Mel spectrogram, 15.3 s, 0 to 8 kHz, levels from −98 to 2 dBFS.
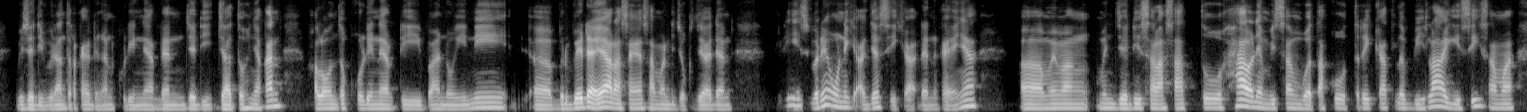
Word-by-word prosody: bisa 100 +1 -1
dibilang 100 +1 0
terkait 100 -1 -3
dengan 100 - -4
kuliner, 95 0 -5
dan 100 -1 -2
jadi 100 -1 -1
jatuhnya 110 +2 +1
kan 160 +4 +4 0.3
kalau 110 0 +4
untuk 115 +1 -4
kuliner 105 -2 -1
di 100 -1 -3
Bandung 100 0 -2
ini, 130 +6 -1 0.2
eee, 100 -1 +2
berbeda 110 +4 +6
ya 140 -2 +9
rasanya 115 0 +1
sama 105 -2 -2
di 100 - -9
Jogja. 100 +1 -2
Dan 95 +2 -3 0.5
ini 185 0 -2
sebenarnya 185 +1 0
unik 140 -4 0
aja 125 +6 0
sih, 95 - -8
Kak, - - -5
dan 95 +1 -5
kayaknya, 140 - -1 0.4
eee, 110 -1 +3
memang 115 0 0
menjadi 120 -1 0
salah 115 -1 +1
satu 115 +1 -2
hal 175 -1 +7
yang 130 - +1
bisa 115 +2 -2
membuat 110 -2 -1
aku 115 0 -4
terikat 120 +1 -5
lebih 115 -1 -4
lagi 150 -7 +2
sih 165 +7 -2
sama, 115 -5 -1
115 Hz, 180 wpm, -24 LUFS, 100-120 Hz, 0.5 s, ya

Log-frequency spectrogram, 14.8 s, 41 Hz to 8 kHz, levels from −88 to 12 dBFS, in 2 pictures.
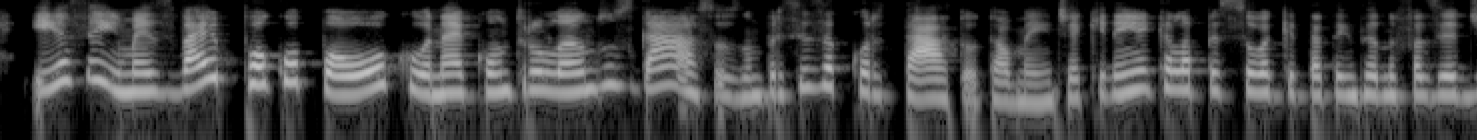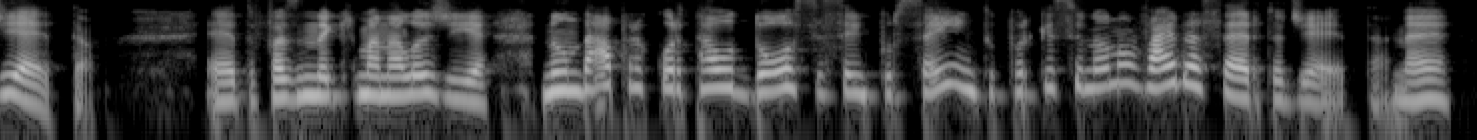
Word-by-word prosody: E, 330 - +3
assim, 385 -6 0
mas 255 -1 +1
vai 300 - +6
pouco 340 -4 +3
a 365 - +3
pouco, 265 -2 +4
né, 245 +1 +4
controlando 260 +3 0
os 330 -1 -8
gastos, 295 -8 0
não 210 +1 -6
precisa 300 +7 -4
cortar 220 -8 +3
totalmente, 180 0 -7
é - - -6
que 220 +3 -9
nem 240 +3 +2
aquela 285 -1 0
pessoa 260 -2 -3
que 235 0 -10
tá 225 0 -4
tentando 225 0 -4
fazer 225 0 -3
dieta, 230 +2 -1 0.5
eh, 180 0 -1
tô 180 0 -17
fazendo 210 +3 +2
aqui 220 0 -1
uma 230 - +4
analogia, 220 -5 +1 0.3
não 265 +3 +3
dá 280 +3 +2
para 305 -2 -9
cortar 290 0 -1
o 295 - +1
doce 255 +3 -1
100%, 245 +3 -5
porque 255 +4 -10
senão 295 +1 -4
não 350 +1 -4
vai 305 +1 +5
dar 335 -3 +1
certo 205 -9 +1
a - - -6
dieta, 175 -1 -7
né. 190 +1 0
245 Hz, 190 wpm, -24 LUFS, 220-290 Hz, 0.5 s, vai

